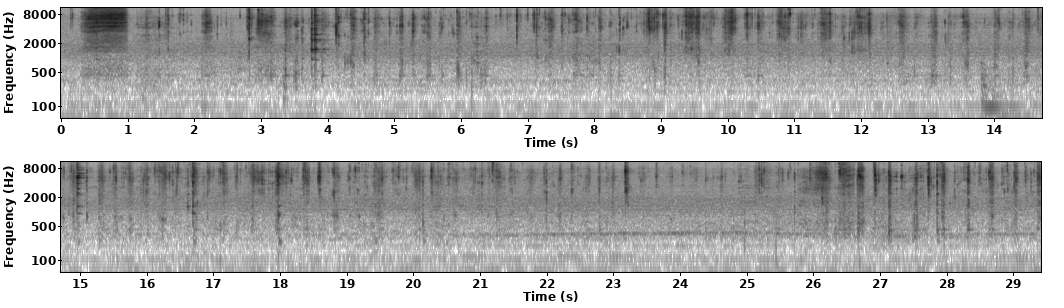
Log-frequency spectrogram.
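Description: Close-miked chewing of spicy squid salad with raw greens: many short crisp crunches and wet mouth clicks, with a brief hiss about a second in.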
